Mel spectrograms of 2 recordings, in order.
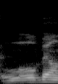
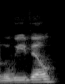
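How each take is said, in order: First: Some sounds of the name are swallowed. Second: Every sound of the name is said. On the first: This is how people commonly say it. The speaker calls it wrong. "when people pronounce Louisville like Louisville" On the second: This is how it should be said. The speaker calls it right. "instead of Louisville, because it's definitely Louisville"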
